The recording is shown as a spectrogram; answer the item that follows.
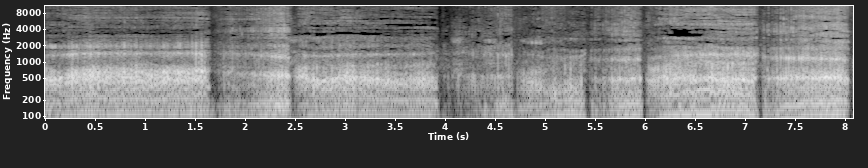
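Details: Un-neutered captive male Russian wolf showing winter breeding-season aggression: rough, harsh growl-roars in bursts of about one to one and a half seconds, nearly continuous with short breaks, eight seconds long.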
